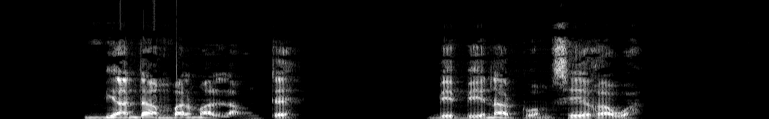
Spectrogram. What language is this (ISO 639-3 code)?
nmg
